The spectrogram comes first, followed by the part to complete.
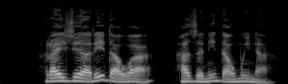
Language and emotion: Bodo, neutral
